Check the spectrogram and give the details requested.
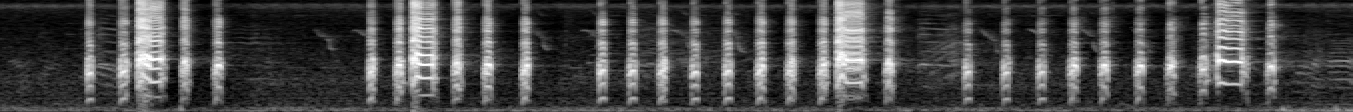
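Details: Hen chicken cackling: runs of short, sharp clucks broken by several long, loud, harsh drawn-out squawks, in a quiet setting.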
